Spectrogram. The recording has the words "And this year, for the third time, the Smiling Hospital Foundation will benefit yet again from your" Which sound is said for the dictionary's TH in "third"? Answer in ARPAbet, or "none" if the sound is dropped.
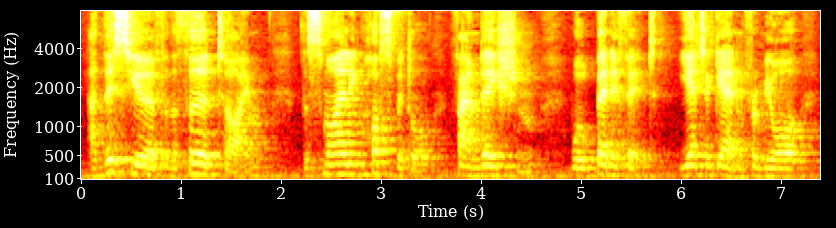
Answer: TH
